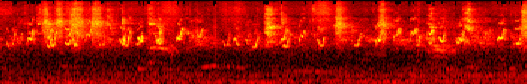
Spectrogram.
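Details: Baby hens playing on a roof, continuous overlapping high-pitched chirps from several birds, lively and unbroken, over a soft low background noise.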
